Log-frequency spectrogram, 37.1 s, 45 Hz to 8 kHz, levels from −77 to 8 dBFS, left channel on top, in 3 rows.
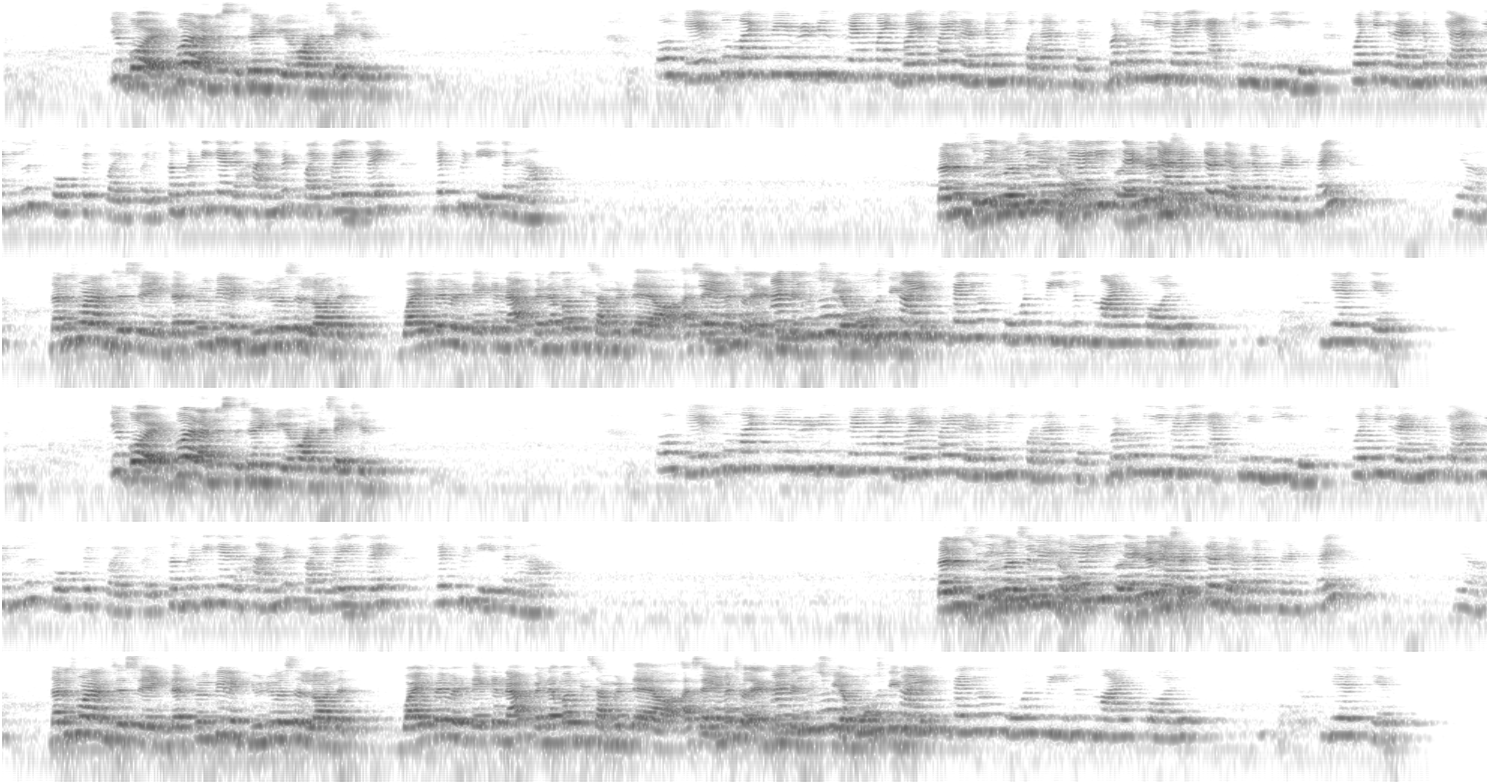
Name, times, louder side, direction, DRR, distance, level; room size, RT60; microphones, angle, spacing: voice 1, 0.9-3.1 15.2-15.3 20.2-22.3 25.1-27.7 28.0-32.4, right 1 dB, 15° right, 0.5 m, -30 dB
voice 2, 5.0-16.9 20.5-23.7 24.5-24.8 30.5-34.7 35.2-35.3 35.7-36.4, left 2 dB, 80° left, 0.5 m, -37 dB
2.8 x 2.7 x 3.0 m
head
